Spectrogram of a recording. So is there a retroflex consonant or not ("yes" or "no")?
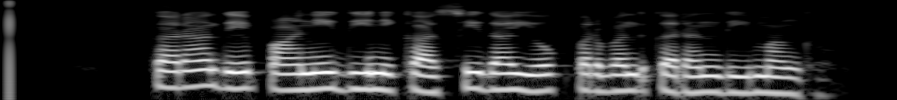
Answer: no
